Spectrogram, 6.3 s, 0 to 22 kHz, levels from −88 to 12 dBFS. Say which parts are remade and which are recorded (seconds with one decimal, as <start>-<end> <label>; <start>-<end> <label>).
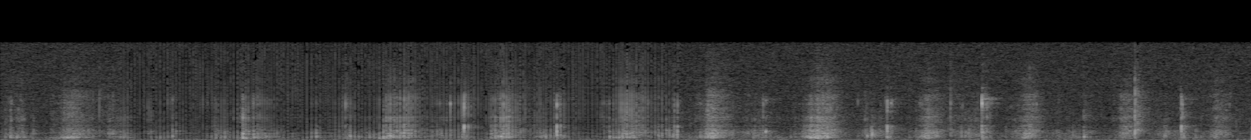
0.0-0.6 recorded; 0.6-3.4 remade; 3.4-6.3 recorded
